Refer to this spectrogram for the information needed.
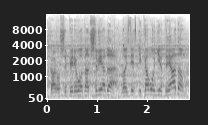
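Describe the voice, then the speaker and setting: A man calling a live basketball game play by play, brisk and lively. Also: high voice, noisy background. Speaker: play-by-play commentator.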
